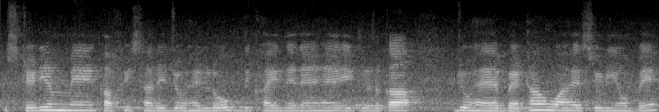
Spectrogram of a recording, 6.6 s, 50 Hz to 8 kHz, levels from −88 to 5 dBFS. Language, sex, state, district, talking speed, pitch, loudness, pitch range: Hindi, female, Rajasthan, Jaipur, 180 wpm, 190 Hz, -18 LUFS, 180-200 Hz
